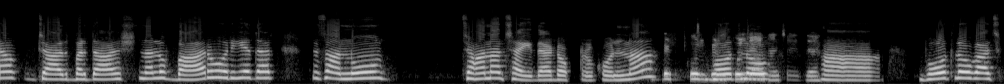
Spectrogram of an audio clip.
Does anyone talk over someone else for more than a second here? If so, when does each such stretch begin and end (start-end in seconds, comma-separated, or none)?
none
